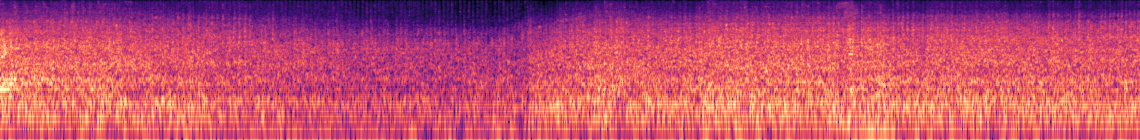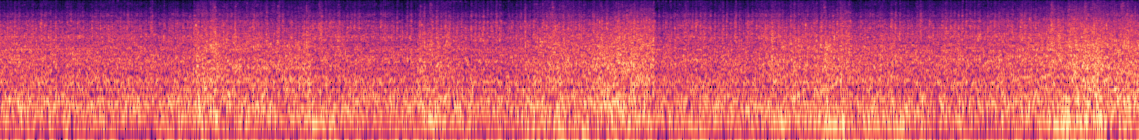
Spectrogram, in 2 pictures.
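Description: Tank tracks clank and rattle over the ground.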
